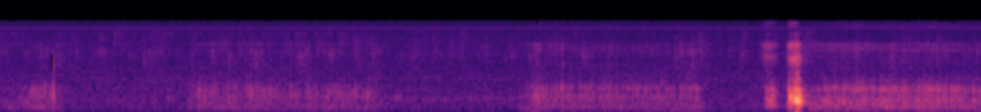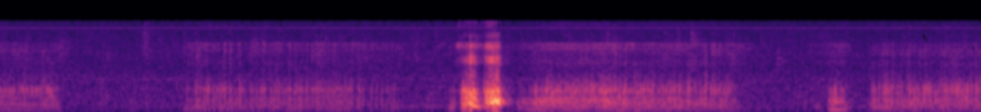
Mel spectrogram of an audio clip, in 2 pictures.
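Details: Sleeping baby snores, with soft rattling noise on each breath and quiet pauses between, two minutes after crying hard.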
